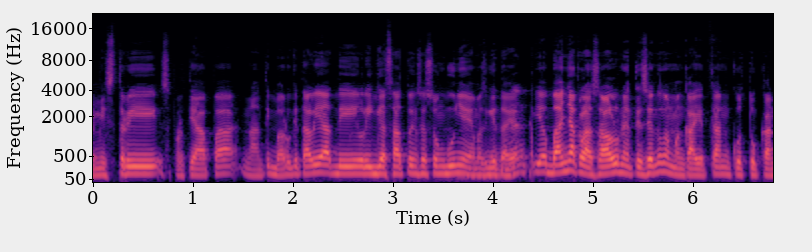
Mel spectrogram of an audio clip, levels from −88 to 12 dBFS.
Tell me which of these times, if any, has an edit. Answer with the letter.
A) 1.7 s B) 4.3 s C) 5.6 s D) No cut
B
